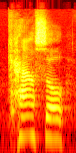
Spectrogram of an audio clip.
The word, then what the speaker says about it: castle: There's a few of those, and to put a T there would be strange to your listener. So let's get rid of the T and get the right vowel, and like that. Listen, castle.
